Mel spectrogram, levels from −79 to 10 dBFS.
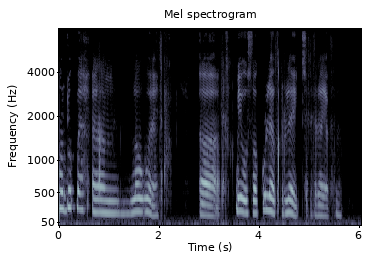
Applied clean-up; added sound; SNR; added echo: neural diffusion model UNIVERSE++.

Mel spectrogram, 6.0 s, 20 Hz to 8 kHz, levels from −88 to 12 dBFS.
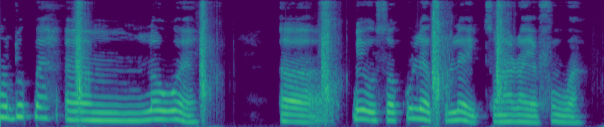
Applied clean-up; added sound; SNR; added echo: none; Rattle; 8 dB; none.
